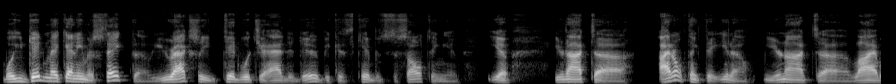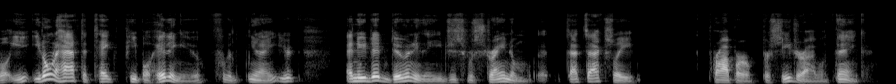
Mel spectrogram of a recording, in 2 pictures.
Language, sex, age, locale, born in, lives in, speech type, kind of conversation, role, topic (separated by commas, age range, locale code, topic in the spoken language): English, male, 50-54, en-US, United States, United States, conversation, podcast, host, How can mistakes help us grow and improve in life?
